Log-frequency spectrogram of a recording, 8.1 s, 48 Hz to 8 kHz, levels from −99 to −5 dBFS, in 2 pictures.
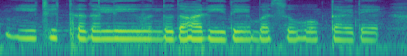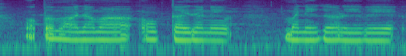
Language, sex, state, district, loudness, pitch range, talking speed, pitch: Kannada, male, Karnataka, Dharwad, -28 LUFS, 210-230 Hz, 95 wpm, 220 Hz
